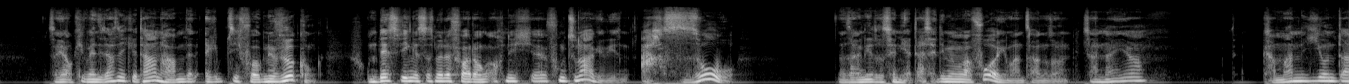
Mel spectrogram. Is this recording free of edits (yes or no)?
yes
